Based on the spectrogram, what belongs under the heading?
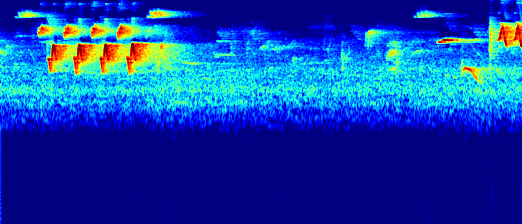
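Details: Common nightingale singing: a fast run of four repeated harsh, rattling notes, then a pause, a few soft whistles and a bright rising phrase at the end.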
